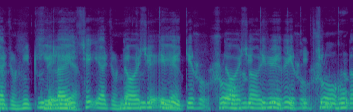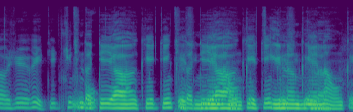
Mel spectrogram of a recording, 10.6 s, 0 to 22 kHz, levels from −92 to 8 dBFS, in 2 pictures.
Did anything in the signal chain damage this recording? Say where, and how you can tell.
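Yes. Throughout the speech, every phrase is heard a second time about a second and a half later, at roughly the same loudness, full-band and dry, with no decay or room colour: a doubled audio track, likely from a second, slower capture path or an edit holding two offset copies.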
